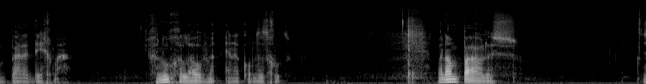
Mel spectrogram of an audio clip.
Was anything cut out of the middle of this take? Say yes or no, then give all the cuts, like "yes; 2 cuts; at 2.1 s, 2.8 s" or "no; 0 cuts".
no; 0 cuts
